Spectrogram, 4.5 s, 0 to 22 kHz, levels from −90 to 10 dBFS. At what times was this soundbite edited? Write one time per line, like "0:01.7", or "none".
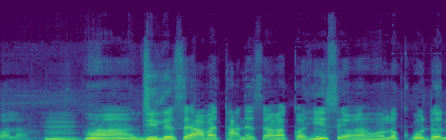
none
